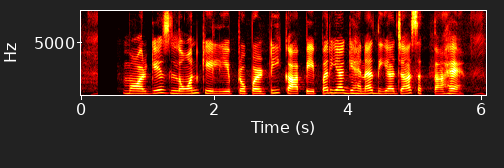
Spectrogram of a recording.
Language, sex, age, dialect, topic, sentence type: Hindi, female, 18-24, Hindustani Malvi Khadi Boli, banking, statement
